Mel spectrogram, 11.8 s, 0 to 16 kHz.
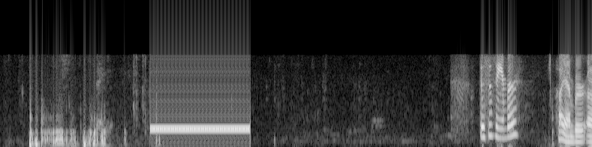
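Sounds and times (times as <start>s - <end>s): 
speech: 1.1s - 1.7s, 9.7s - 10.4s, 11.1s - 11.8s
telephone tone while dialing an extension on an automated phone line: 3.0s - 5.0s.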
